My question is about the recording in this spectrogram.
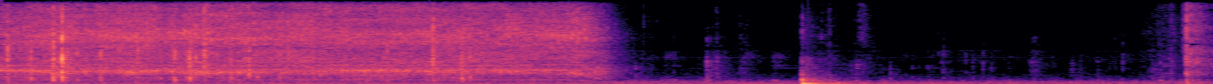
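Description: Handheld kitchen torch burning with a steady, loud hiss as it toasts a piece of bread, cutting off about three seconds in. A single thump follows about a second later.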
